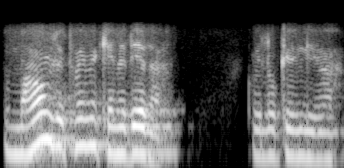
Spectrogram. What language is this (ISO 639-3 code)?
mni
